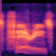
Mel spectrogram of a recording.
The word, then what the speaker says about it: Faroes: There is a group of Danish islands off the coast of Scotland that are called the Faroes, pronounced by some as fairies, pointing to possible descent from Pheres, one of Judah's twin sons.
